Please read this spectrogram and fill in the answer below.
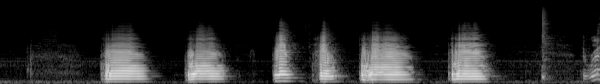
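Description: Trombone played slowly: six separate notes with short gaps between them, the fifth held longest. The phrase runs through slide positions six, six, three, six, one, six, with the long throws out to sixth position that make it the hard part of the passage.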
